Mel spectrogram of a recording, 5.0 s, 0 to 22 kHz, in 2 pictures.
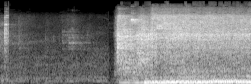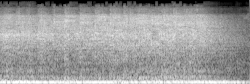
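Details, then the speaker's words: Toyota 18RG engine swapped into a Celica, first start on carburetors with headers and jumper leads: sudden loud fast uneven roar while the starter is engaged; runs only on the starter and dies when released. "That's on the starter. Oh, that was just on the starter. When I take the starter off, It just dies."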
